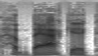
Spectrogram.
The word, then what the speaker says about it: Habakkuk: So I thought Habakkuk, because we're from the Midwest, like back, and we have that nasally A.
